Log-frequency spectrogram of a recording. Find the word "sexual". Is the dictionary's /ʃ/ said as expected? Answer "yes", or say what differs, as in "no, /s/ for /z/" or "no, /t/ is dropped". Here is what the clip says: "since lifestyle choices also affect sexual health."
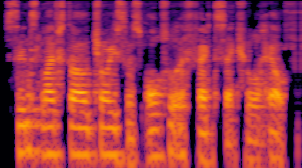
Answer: yes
